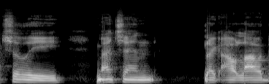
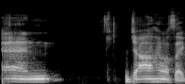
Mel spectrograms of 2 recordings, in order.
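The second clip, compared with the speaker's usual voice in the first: ordinary delivery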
